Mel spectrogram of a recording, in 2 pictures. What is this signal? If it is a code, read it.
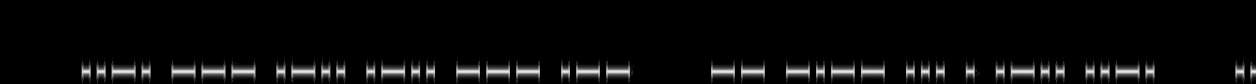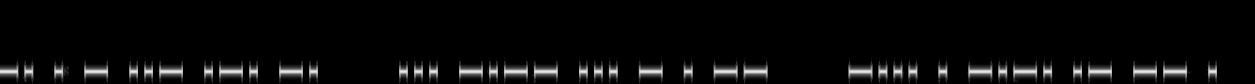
Morse code, heard as a keyed tone, about 16 wpm, 600 Hz. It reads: FOLLOW MYSELF RETURN SYSTEM BECAME
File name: CW / Practice / 500MostCommonEnglishWords16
